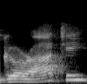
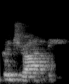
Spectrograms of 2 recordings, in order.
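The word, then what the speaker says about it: Gujarati: Uh, this guati, is that how you say it? Gujati.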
